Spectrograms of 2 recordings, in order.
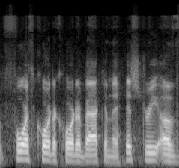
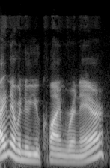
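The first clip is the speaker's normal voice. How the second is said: ordinary talk, nothing marked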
